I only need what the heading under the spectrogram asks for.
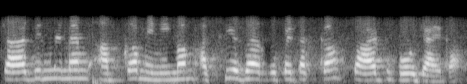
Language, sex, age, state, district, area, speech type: Hindi, female, 18-30, Madhya Pradesh, Harda, urban, conversation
